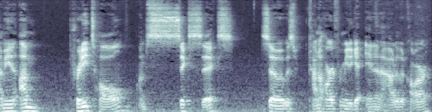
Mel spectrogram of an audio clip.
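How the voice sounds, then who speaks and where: A man speaks in a normal speaking voice at a medium pitch, with ordinary pitch variation and a moderate pace. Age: 20s. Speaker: day trader and trading mentor. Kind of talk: livestream Q&A. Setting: live stream. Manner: casual, conversational.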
